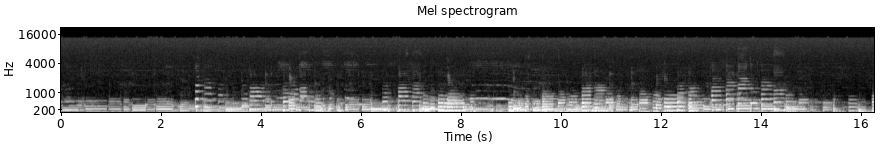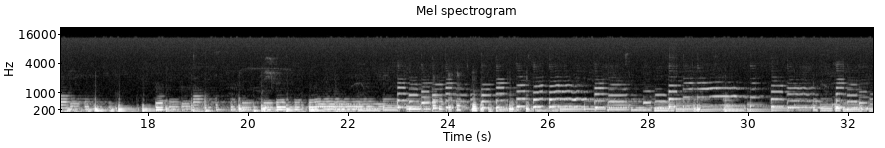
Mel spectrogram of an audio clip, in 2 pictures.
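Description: Two electric bass guitars playing a live duet, both picking dense melodic lines in the low and middle register.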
